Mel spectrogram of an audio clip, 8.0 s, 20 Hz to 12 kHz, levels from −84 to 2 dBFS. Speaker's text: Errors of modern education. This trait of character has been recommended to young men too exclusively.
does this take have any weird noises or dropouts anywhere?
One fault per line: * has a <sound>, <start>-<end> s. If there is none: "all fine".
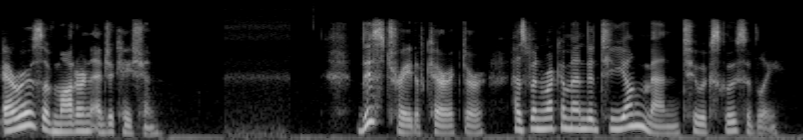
all fine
